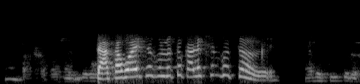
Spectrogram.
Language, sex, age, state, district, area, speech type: Bengali, female, 18-30, West Bengal, Uttar Dinajpur, urban, conversation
